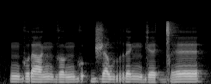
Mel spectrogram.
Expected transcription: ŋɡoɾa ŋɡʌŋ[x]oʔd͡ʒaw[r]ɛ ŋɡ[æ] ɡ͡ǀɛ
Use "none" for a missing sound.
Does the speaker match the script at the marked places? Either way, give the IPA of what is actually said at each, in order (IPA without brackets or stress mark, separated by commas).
ɡ, r, ɛ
